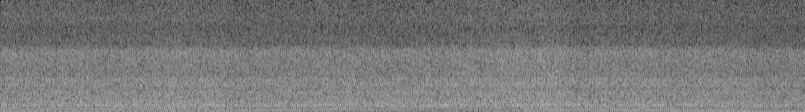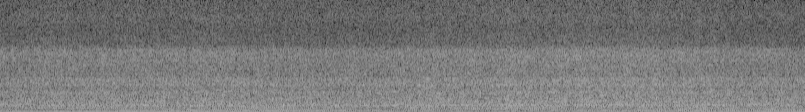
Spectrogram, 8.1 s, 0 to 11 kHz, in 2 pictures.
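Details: John Deere ZTrak Z915E, Kohler V-twin, sat 2 years; after carb clean fixed a sticky solenoid causing no fuel. Warm engine gives a steady even beat and smooth low hum, no knocks; normal running.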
